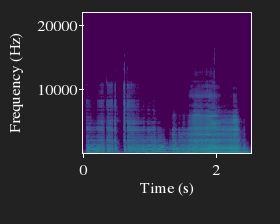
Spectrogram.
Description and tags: Opening and closing a cupboard door with the mic focused on the wood rather than the hinge.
